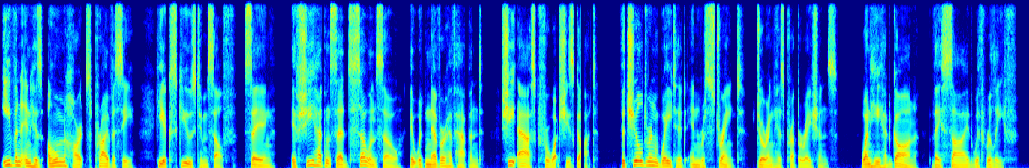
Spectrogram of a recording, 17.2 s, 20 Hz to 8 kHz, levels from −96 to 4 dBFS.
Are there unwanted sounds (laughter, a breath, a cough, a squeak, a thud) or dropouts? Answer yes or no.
yes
